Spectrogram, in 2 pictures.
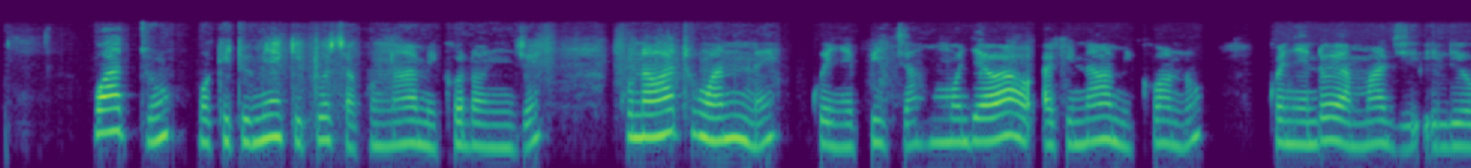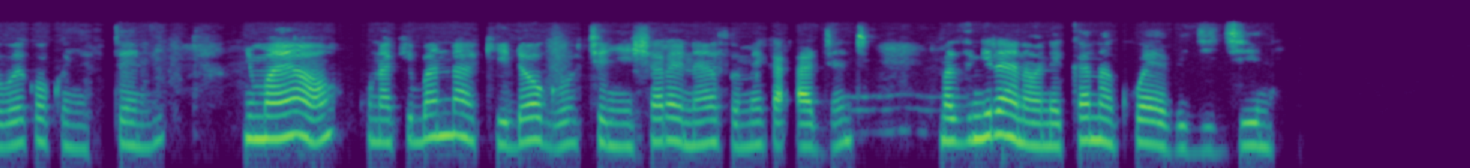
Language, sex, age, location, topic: Swahili, female, 25-35, Kisumu, health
